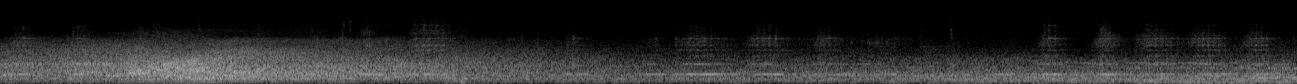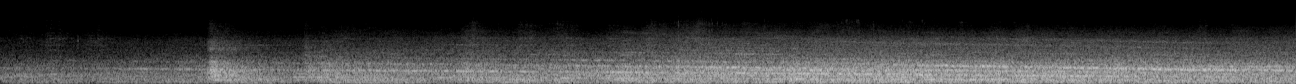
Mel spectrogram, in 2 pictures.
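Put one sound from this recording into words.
Tyres of an electric bike hum on asphalt.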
